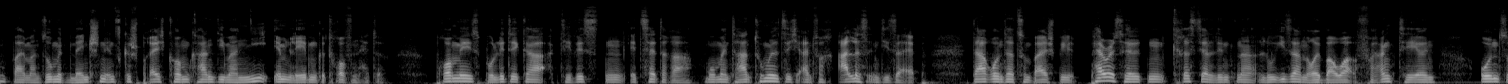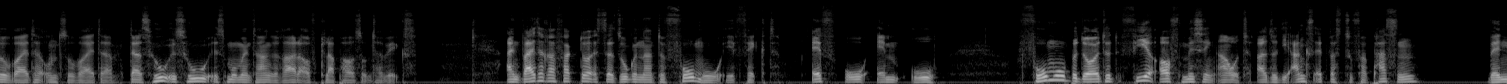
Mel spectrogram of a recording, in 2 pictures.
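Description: Listening to this speech recording, nothing technical stood out.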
